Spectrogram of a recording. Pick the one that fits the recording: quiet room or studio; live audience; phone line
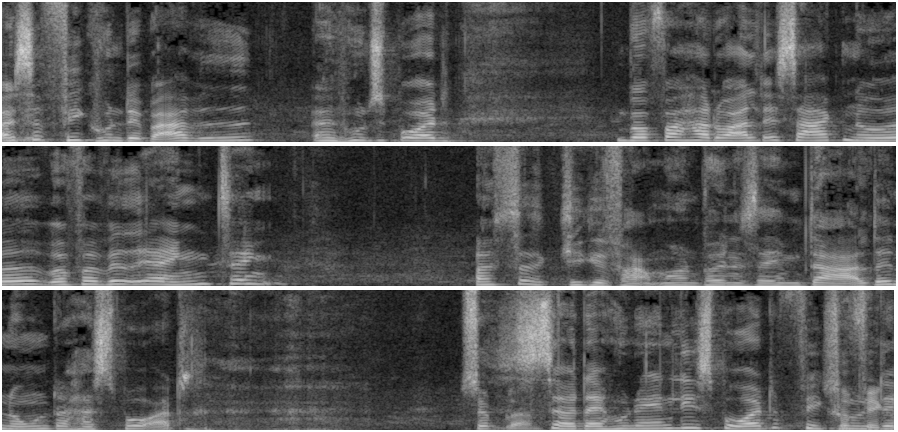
live audience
